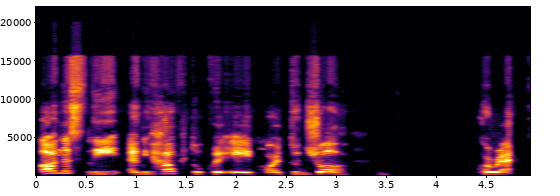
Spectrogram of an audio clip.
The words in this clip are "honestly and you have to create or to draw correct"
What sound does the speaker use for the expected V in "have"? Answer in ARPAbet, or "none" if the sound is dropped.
P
